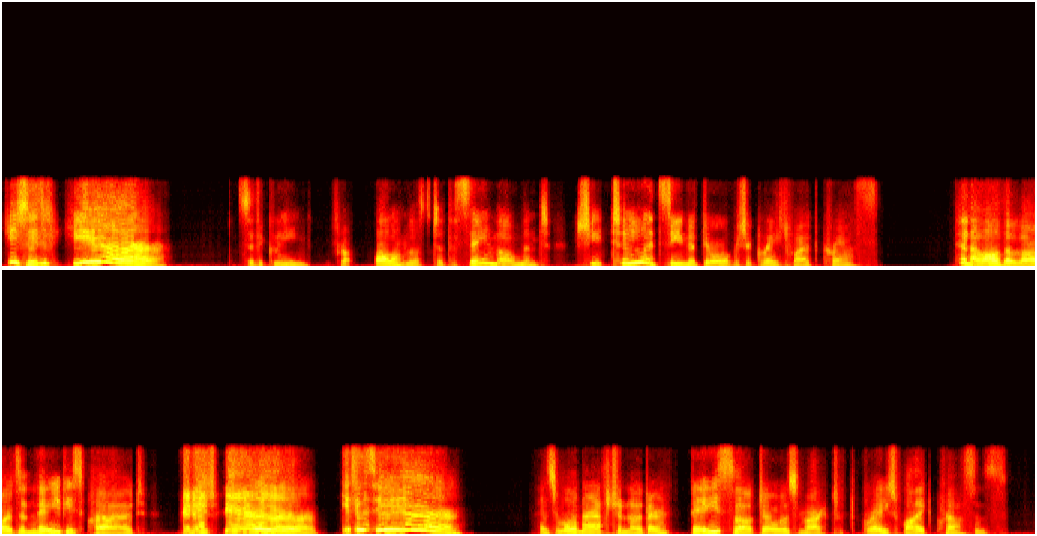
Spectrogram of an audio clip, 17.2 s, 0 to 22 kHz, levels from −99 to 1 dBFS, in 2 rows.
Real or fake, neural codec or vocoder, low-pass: fake; codec, 16 kHz, 1 kbps, FreqCodec, smaller model; 7.2 kHz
